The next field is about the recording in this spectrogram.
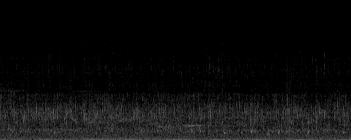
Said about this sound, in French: Suivons le cours de l'eau. Cette fontaine se déverse dans ce canal.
